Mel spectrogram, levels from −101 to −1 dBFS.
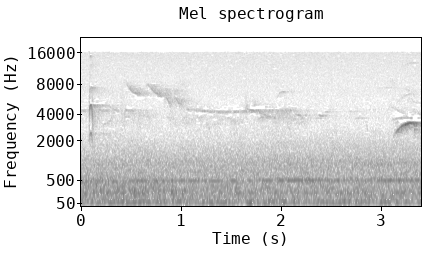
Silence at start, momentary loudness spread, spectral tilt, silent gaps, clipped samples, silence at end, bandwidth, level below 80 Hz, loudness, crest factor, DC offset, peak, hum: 0 s; 5 LU; -4.5 dB/octave; none; under 0.1%; 0 s; 16.5 kHz; -62 dBFS; -54 LUFS; 16 dB; under 0.1%; -36 dBFS; none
